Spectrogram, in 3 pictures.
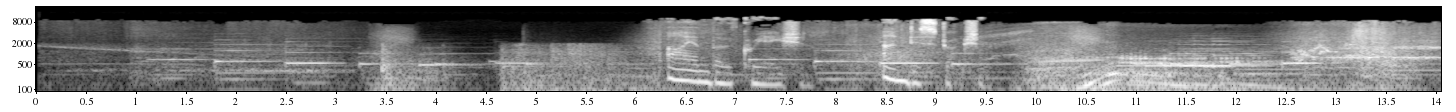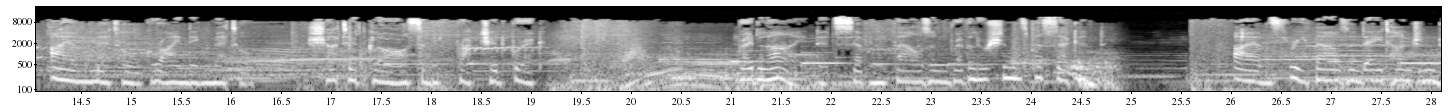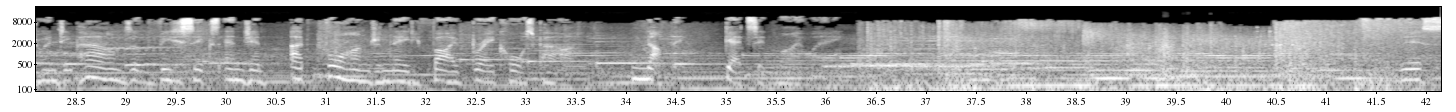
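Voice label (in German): British English, Dramatisch; Fremdtake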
